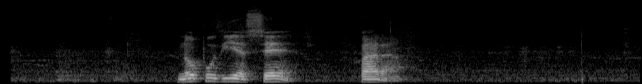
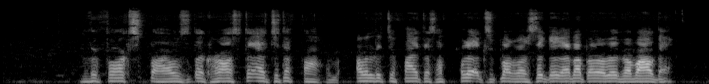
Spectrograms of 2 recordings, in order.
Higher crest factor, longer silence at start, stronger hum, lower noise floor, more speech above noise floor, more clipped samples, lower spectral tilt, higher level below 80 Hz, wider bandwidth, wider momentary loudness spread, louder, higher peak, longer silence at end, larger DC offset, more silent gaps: about the same, 24 dB vs 20 dB; second, 0.55 s vs 0.8 s; neither; about the same, -55 dBFS vs -58 dBFS; about the same, 28 dB vs 31 dB; neither; about the same, -5 dB/octave vs -4.5 dB/octave; second, -82 dBFS vs -64 dBFS; about the same, 16 kHz vs 15 kHz; first, 26 LU vs 11 LU; about the same, -28 LUFS vs -27 LUFS; about the same, -10 dBFS vs -8 dBFS; first, 2.3 s vs 0.35 s; neither; neither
